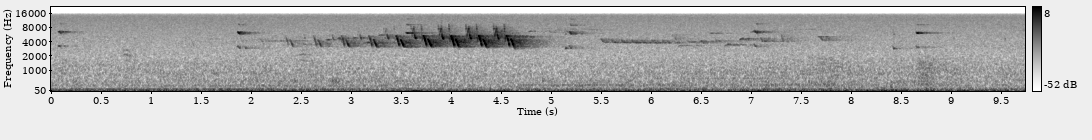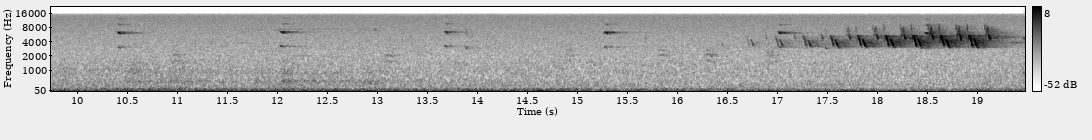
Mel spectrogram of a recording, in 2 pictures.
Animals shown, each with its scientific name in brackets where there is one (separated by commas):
Rose-breasted Grosbeak (Pheucticus ludovicianus), Red-breasted Nuthatch (Sitta canadensis), Ovenbird (Seiurus aurocapilla), Winter Wren (Troglodytes hiemalis)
